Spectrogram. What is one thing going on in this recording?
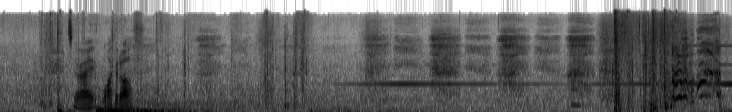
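A young woman breathes hard and whimpers in distress.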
